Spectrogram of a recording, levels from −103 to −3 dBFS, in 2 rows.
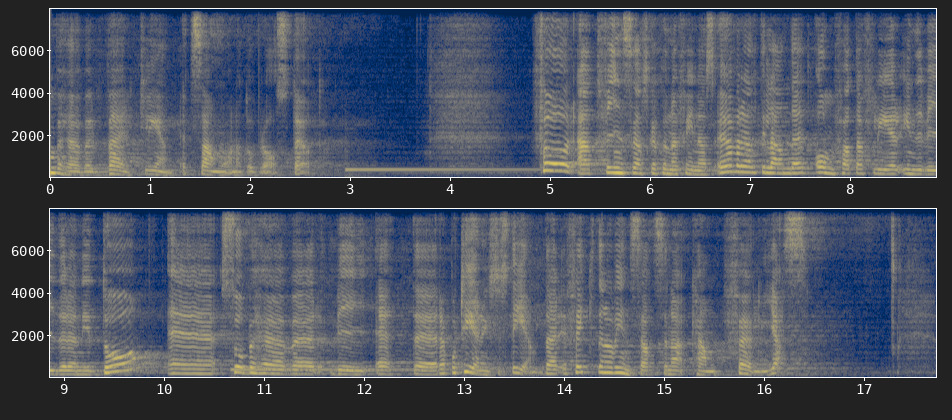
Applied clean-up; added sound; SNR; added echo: none; Keyboard (musical); 19 dB; reverberation time 1.6 s.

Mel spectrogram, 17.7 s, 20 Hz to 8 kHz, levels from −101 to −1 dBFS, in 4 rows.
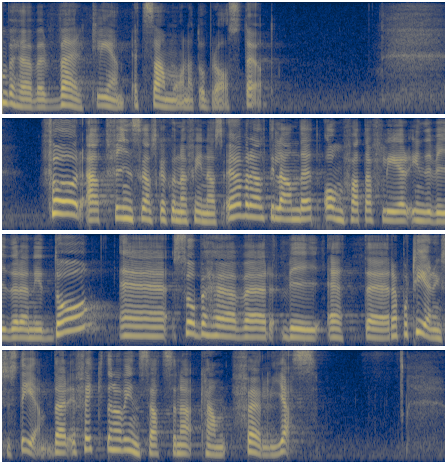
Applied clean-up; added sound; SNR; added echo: none; none; none; none.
